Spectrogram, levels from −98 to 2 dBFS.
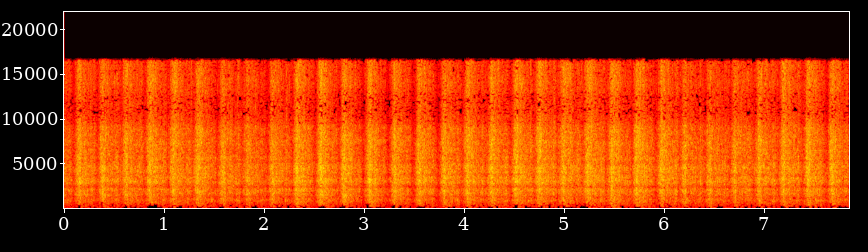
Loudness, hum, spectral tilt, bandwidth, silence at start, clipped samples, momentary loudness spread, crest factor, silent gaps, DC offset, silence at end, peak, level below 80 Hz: -23 LUFS; none; 2.5 dB/octave; 17 kHz; 0 s; under 0.1%; 3 LU; 20 dB; none; under 0.1%; 0 s; -6 dBFS; -66 dBFS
